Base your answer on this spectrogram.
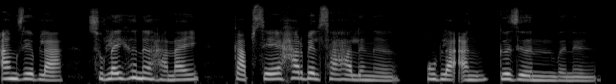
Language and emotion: Bodo, happy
